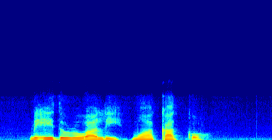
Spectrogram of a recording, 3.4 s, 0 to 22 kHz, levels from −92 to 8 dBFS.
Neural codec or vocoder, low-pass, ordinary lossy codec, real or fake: codec, 16 kHz, 0.5 kbps, X-Codec, HuBERT features, trained on LibriSpeech; 7.2 kHz; Opus, 24 kbps; fake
